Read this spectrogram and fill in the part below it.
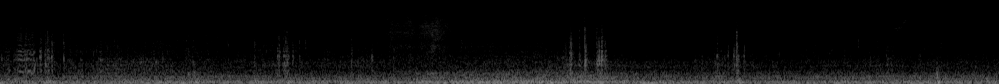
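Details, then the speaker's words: Lexus: sharp, irregular clicks over a low rumble when turning the steering wheel, usually turning left; caused by an improperly installed GPS anti-theft unit rubbing in the steering column. "usually makes a clicking noise when I when I turn left"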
